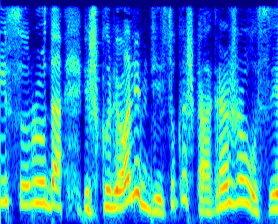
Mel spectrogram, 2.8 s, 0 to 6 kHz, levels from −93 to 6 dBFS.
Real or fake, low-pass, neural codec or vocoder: fake; 5.4 kHz; codec, 16 kHz in and 24 kHz out, 1.1 kbps, FireRedTTS-2 codec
